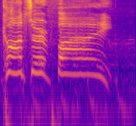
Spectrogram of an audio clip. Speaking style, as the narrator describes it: you hear someone yell

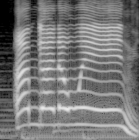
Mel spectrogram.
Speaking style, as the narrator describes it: yelled Brinley, very far towards the back of the pack

